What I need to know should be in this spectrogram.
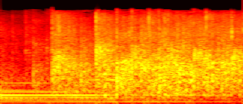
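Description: A band of guitars rings out a final chord.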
